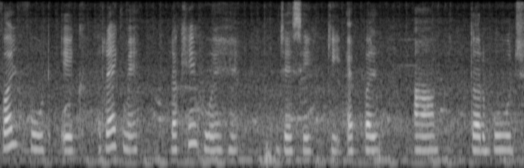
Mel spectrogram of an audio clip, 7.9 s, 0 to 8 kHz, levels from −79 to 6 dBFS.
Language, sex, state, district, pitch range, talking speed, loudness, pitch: Hindi, female, Madhya Pradesh, Dhar, 215-235 Hz, 100 wpm, -20 LUFS, 225 Hz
